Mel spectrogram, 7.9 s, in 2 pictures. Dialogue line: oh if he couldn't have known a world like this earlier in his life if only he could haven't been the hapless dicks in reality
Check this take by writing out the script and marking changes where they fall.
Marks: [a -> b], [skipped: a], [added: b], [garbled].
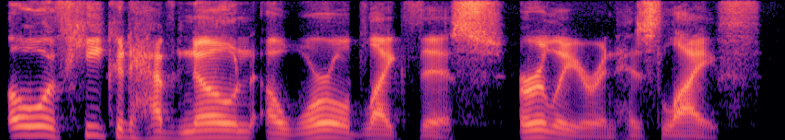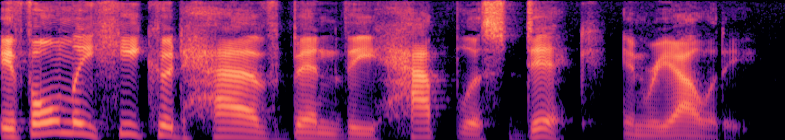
oh if he [couldn't -> could] have known a world like this earlier in his life if only he could [haven't -> have] been the hapless [dicks -> dick] in reality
